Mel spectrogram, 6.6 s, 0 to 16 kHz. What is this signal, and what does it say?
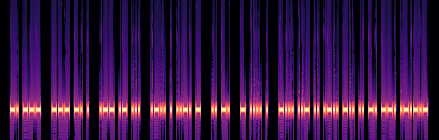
Morse code, heard as a keyed tone, about 50 wpm, 700 Hz. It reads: NO ONE WAS LEFT IN THE BUILDING.
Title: Sentences from Top 1000 Words - Review Part 5 - 50wpm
